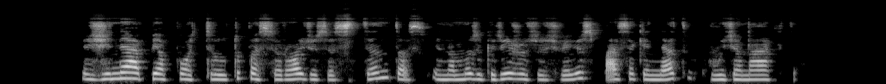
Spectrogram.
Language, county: Lithuanian, Vilnius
